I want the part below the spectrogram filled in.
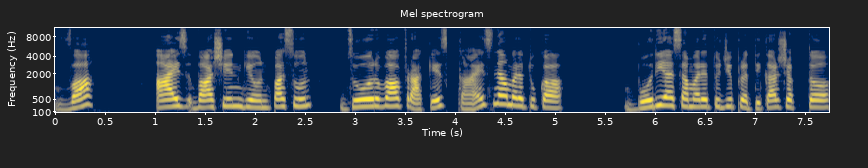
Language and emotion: Goan Konkani, surprised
